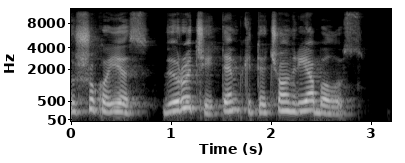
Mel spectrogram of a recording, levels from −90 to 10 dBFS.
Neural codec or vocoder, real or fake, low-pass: none; real; 10.8 kHz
